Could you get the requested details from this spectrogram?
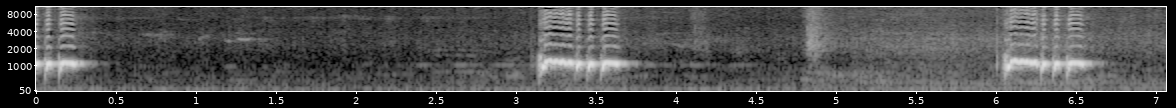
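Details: Local zebra dove (perkutut lokal) singing, used as a lure to get other doves to start singing; three short, rolling cooing phrases, each with a quick trill, come about every three seconds in a quiet setting.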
